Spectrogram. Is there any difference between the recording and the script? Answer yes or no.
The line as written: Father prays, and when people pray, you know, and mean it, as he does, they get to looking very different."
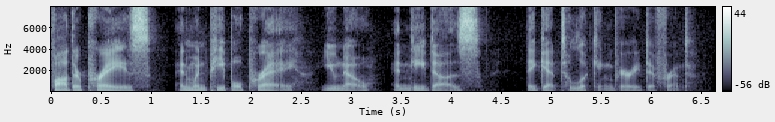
yes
